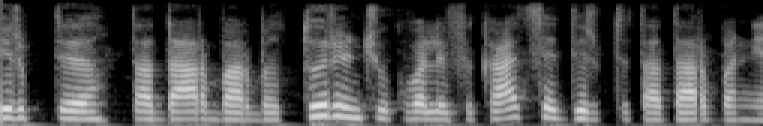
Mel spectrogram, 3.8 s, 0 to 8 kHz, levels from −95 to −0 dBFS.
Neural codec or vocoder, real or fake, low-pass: none; real; 7.2 kHz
